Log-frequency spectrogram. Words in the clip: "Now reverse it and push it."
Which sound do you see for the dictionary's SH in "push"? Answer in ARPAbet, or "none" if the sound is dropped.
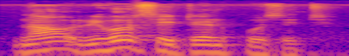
S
